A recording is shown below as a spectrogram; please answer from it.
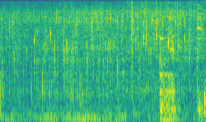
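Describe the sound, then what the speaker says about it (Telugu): Brinjal and green chilli pieces sizzle in a hot oil pan while being stirred for a cucumber pickle, a loud, steady close frying hiss. "చక్కగా వంకాయ ముక్కలు, పచ్చిమిర్చి ముక్కలు ఫ్రై అవ్వాలి"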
